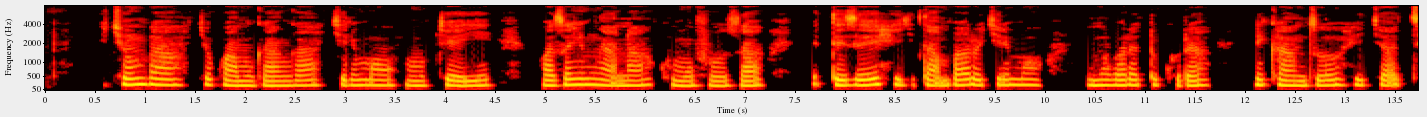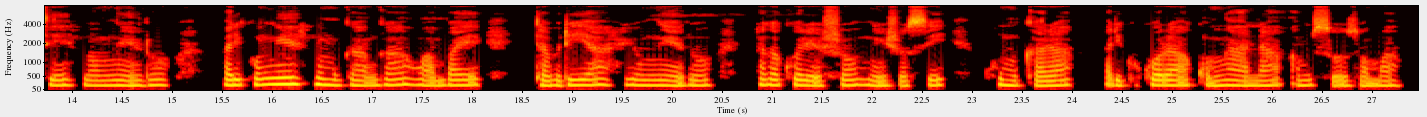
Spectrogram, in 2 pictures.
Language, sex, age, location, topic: Kinyarwanda, female, 25-35, Kigali, health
